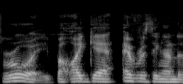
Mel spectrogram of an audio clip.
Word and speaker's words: Roei: coming on it is row right I just wanted to confirm you know it's actually pronounced Roy but I get everything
